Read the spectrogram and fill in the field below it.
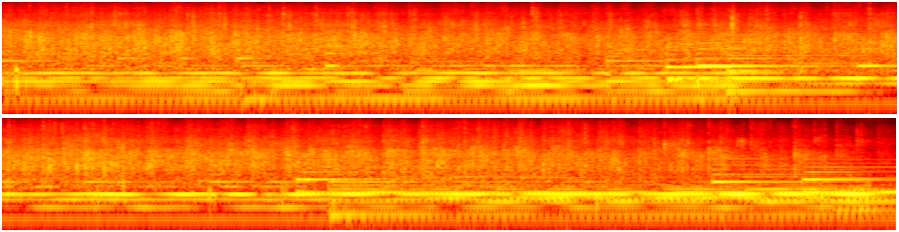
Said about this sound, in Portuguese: Você pode dar uma salva de palmas?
